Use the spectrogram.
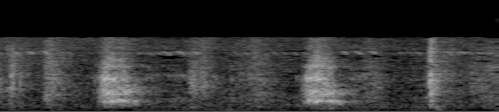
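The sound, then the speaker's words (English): A dog barks outside at night near a house: a few short, sharp barks spaced about a second apart over a faint steady background. “Now, what are you barking at? There's nothing out there in the dark, stupid dog.”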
